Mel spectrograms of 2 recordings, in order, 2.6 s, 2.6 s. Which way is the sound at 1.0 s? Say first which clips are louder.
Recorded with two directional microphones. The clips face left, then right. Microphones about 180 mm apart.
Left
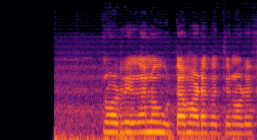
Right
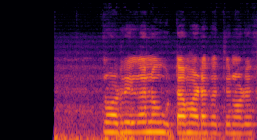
Left 1 dB; centre (ahead or behind).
